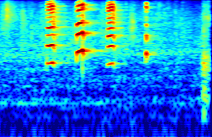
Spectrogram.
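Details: Basenji dog excited over new toys at home: four short, high, tonal yelping whines in quick succession within two seconds, against faint room noise.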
